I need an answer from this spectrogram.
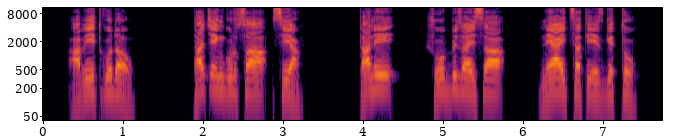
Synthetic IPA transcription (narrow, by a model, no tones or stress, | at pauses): ʔɐ̰beːt̪ɡɔd̪ɐw | t̪ɐt͡ʃʼɛŋɡʊɾsaːsɪjɐ̰ | t̪ɐnɪ | ʃoːbːɪzɐjsːɐ | nɛɐjt͡sːɐt̪ɪɛzɡɛt̪ːo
